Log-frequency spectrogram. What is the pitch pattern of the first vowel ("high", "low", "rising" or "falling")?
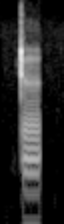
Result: low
